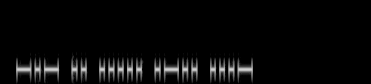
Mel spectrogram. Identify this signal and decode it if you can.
Morse code, heard as a keyed tone, about 30 wpm, 700 Hz. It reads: KI5LV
